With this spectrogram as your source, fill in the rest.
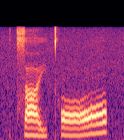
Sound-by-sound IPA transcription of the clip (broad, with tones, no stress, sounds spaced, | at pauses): t͡s aː˨˩ j t̪ʰ ɔː˨˥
